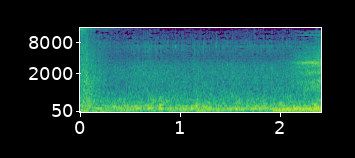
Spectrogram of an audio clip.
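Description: A loud, steady low rumble that begins abruptly, the opening of an edited intro soundtrack.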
